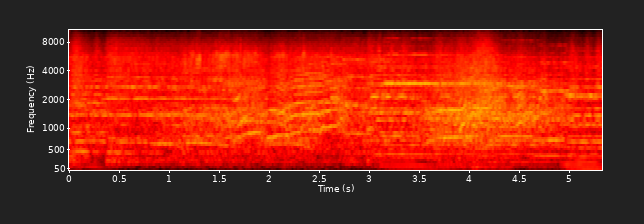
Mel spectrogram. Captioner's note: audience laughs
